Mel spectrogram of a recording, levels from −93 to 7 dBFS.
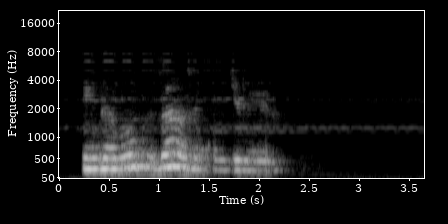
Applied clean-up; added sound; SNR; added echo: neural mask model DeepFilterNet 3.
